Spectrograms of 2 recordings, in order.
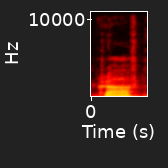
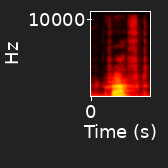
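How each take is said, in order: First: "Craft" with a long open ah, krahft; "Craft" long southern a. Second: "Craft" with a short flat a, kraft; "Craft" short northern a. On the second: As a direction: say "Craft" with the a of cat. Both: Shown as a demonstration.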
